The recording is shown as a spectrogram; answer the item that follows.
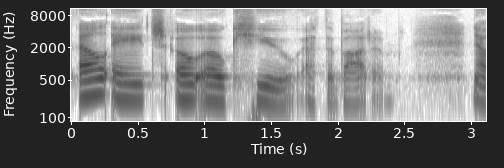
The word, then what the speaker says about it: LHOOQ: Now, if we try to pronounce that phonetically in English, it almost sounds like look, right? Like he's telling us to look. And apparently, if you pronounce it letter by letter in French, it makes out a sentence that basically means she's got a hot butt, right?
